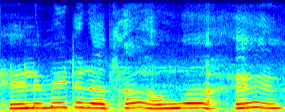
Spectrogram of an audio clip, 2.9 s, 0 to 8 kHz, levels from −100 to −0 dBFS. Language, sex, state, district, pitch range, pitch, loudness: Hindi, male, Bihar, Patna, 305-330 Hz, 315 Hz, -12 LUFS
